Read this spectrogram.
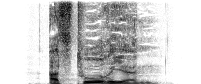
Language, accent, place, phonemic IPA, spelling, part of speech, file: German, Germany, Berlin, /asˈtuːʁi̯ən/, Asturien, proper noun, De-Asturien.ogg
- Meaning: Asturias (an autonomous community and province of Spain, on the Spanish north coast facing the Cantabrian Sea)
